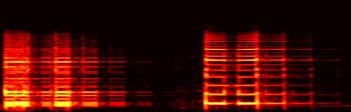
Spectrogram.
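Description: An electric guitar through an EHX Canyon Delay & Looper pedal set to reverse delay plays short chord phrases, with swelling, backward-sounding repeats between bursts.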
